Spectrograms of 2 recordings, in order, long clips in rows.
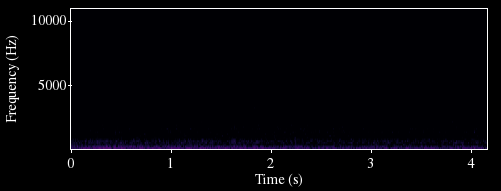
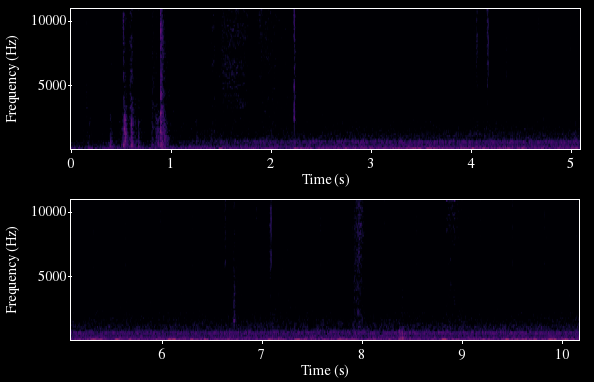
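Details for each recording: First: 1500 rpm PC case fan slowed with a 56-ohm resistor; almost silent, just a very faint even low hum from the slowly turning fan. Quiet at reduced speed. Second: 1500 rpm PC case fan powered directly from the PSU without resistor, running at full speed: steady airy whoosh with faint constant mid-pitched hum, before fitting 27 or 56 ohm resistors to quiet it.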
